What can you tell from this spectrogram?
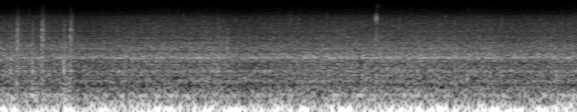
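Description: Steady low hum with an even hiss over it, the kitchen's running background under a simmering pan of pasta sauce. A few light clicks of metal tongs against the frying pan come just after the start.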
